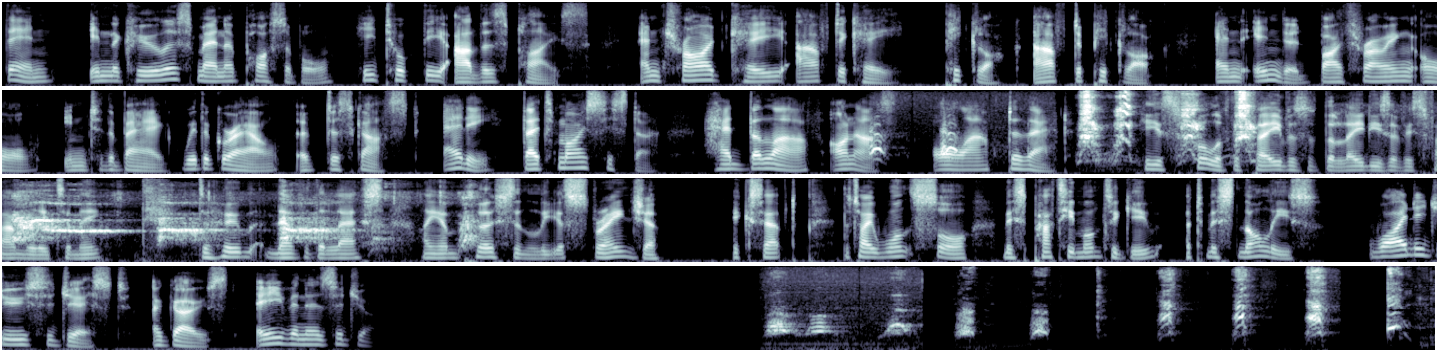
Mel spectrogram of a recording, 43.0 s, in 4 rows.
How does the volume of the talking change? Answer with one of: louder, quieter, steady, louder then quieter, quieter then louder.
steady.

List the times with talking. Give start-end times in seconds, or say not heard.
0.1-35.0.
